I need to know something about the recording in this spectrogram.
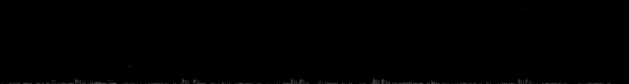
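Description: Faint computer mouse clicks, five of them about a second apart, some doubled, in an otherwise near-silent room.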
